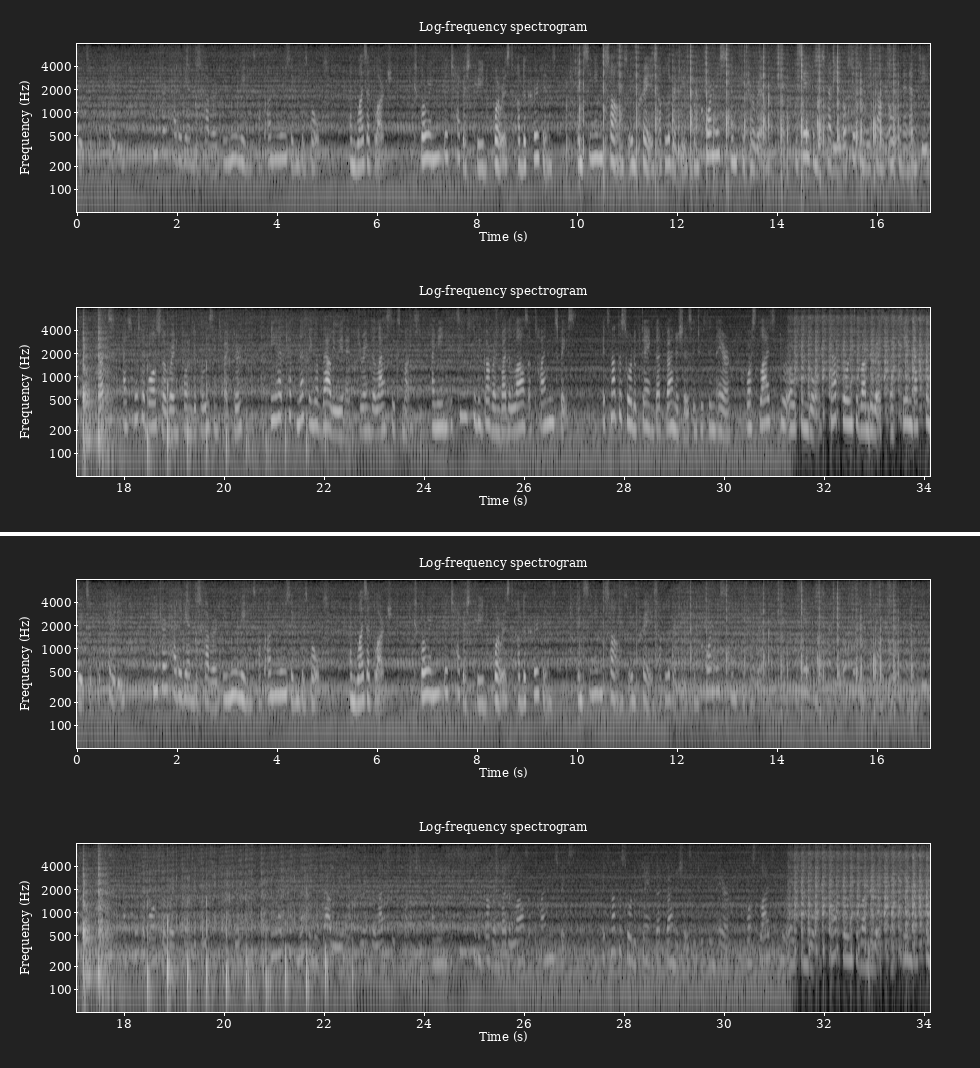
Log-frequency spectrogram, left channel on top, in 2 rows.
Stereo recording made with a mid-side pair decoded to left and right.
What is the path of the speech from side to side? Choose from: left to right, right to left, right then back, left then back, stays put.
right to left.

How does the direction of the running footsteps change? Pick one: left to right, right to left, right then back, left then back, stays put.
left to right.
